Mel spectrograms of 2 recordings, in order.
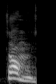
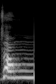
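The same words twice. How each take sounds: First: It is said with the ordinary tone. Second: It is said with the special tone. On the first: "เสียงโทรปกติ" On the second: "ใส่จุดเข้าไปน่ะซ่อม"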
